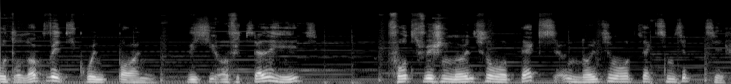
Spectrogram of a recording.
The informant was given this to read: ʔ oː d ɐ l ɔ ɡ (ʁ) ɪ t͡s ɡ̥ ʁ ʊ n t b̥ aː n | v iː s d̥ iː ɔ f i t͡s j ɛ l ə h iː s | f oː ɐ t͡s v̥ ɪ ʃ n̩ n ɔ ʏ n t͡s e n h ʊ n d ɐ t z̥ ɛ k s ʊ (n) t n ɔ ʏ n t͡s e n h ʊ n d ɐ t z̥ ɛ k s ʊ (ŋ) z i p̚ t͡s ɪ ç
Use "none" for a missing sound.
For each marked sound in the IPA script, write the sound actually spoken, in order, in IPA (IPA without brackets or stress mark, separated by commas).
v, n, n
